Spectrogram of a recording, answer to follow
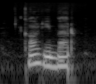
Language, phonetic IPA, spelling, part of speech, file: Polish, [kɔˈlʲibɛr], koliber, noun, LL-Q809 (pol)-koliber.wav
